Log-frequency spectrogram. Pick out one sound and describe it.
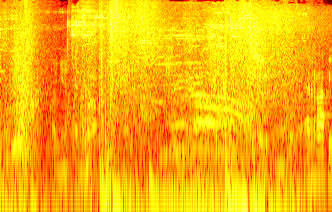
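A blade whooshes through the air.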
